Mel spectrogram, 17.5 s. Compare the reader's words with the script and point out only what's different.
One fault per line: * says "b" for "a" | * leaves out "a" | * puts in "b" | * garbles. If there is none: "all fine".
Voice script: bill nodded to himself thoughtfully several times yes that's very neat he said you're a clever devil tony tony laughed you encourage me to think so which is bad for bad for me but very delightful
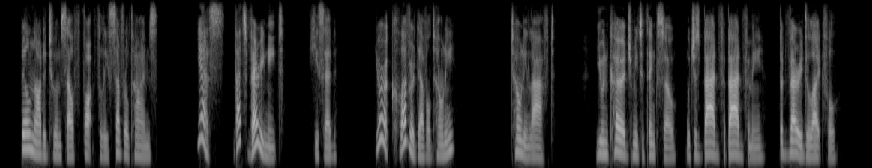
all fine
